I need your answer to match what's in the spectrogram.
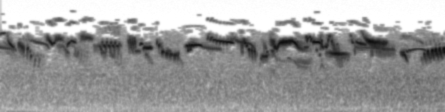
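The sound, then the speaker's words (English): Continuous high, warbling bird song and chirps pour out over a big open field inside castle walls, several calls overlapping in a busy, steady stream with no voices present. “It sounds corny almost, really, but the buzz of the insects and the call of the birds.”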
